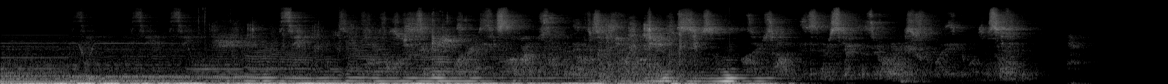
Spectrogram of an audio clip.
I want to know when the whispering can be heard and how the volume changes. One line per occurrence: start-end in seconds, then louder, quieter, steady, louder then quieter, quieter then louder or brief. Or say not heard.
0.7-10.8 louder.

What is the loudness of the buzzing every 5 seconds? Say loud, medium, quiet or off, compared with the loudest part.
medium, loud, off.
